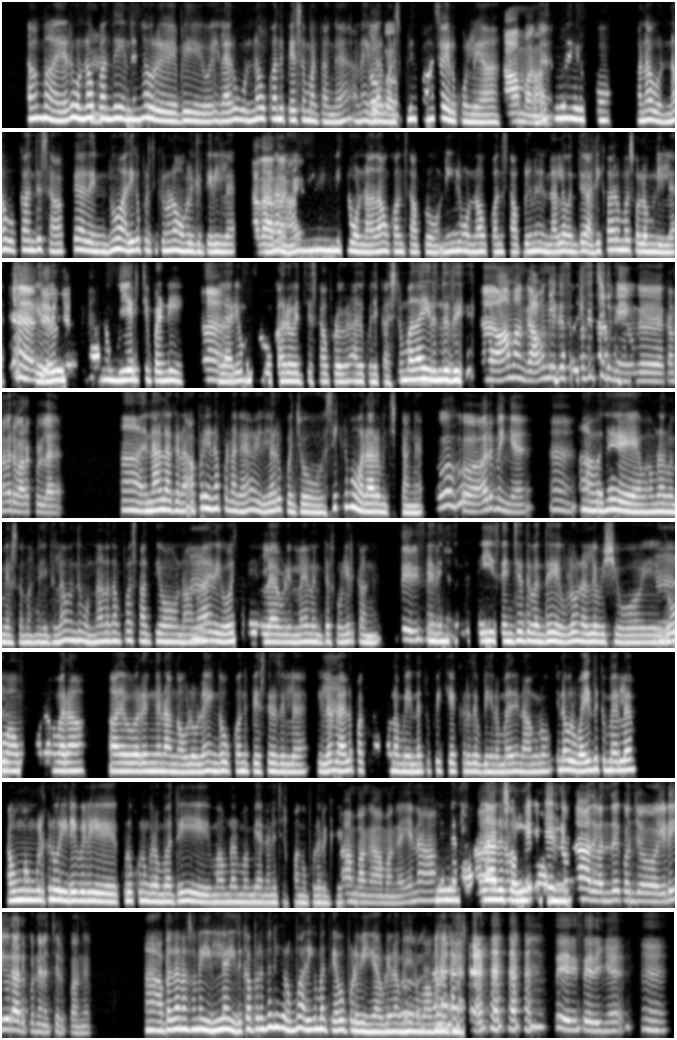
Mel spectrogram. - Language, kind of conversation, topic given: Tamil, podcast, உங்கள் துணையின் குடும்பத்துடன் உள்ள உறவுகளை நீங்கள் எவ்வாறு நிர்வகிப்பீர்கள்?
- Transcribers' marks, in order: static; distorted speech; laugh; unintelligible speech; laugh; unintelligible speech; unintelligible speech; laugh; laughing while speaking: "சொ"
